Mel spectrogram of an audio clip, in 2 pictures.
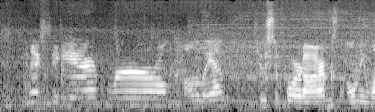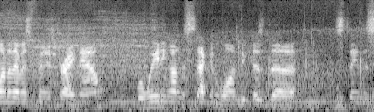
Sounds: speech

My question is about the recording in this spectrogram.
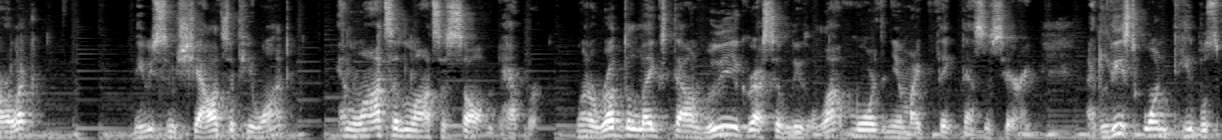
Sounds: speech, music

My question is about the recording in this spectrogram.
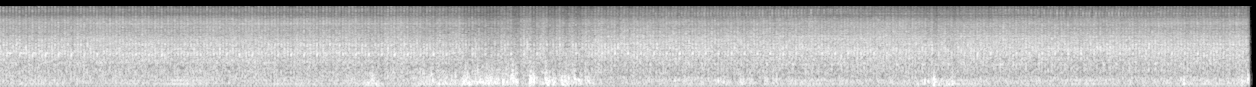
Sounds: idling, engine, medium engine (mid frequency)

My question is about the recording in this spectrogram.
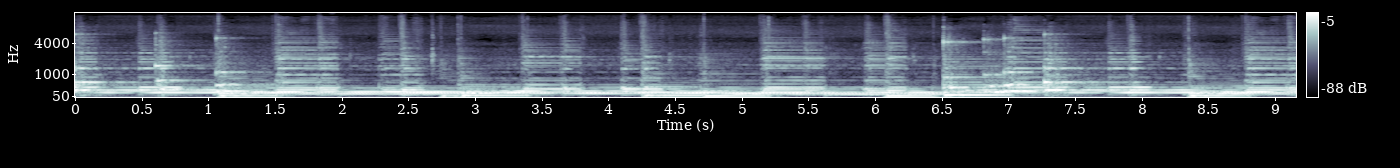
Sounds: music

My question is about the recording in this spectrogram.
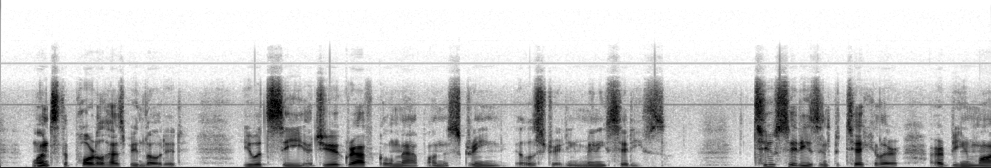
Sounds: speech

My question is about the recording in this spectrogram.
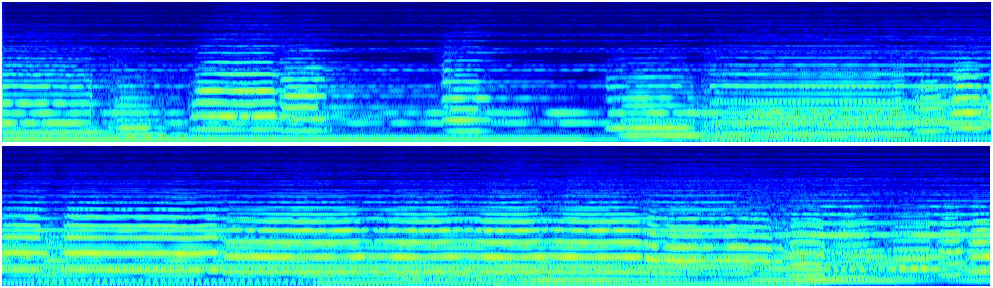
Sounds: musical instrument, playing trumpet, trombone, trumpet, music, brass instrument, jazz

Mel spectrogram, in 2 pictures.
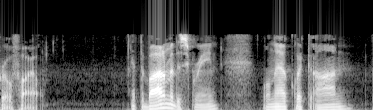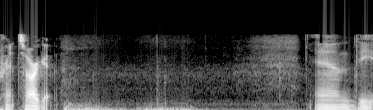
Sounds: speech

